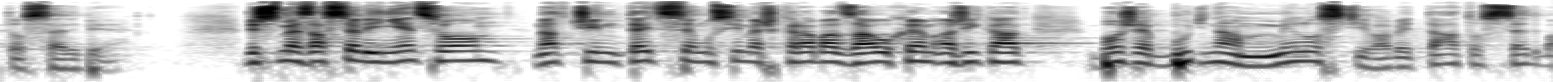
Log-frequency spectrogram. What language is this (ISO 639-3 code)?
ces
